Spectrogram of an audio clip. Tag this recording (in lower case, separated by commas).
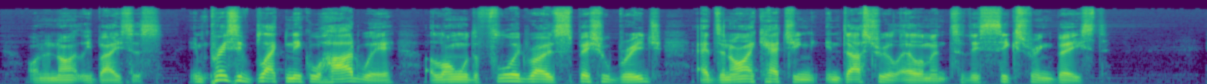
speech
